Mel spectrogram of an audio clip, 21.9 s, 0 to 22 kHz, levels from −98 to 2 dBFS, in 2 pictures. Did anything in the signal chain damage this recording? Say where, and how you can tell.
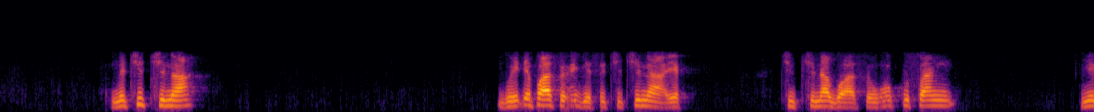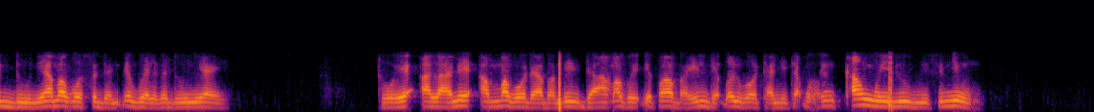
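Yes. The codec stage left the whole clip sounding rough and synthetic, which fits G.729 at 8 kbit/s. A spectrogram shows energy confined to roughly 150 Hz to 3.5 kHz, with a hard ceiling and nothing above. The pulse-based excitation gives the audio its rough, synthetic texture.

In the network stage, VoIP packet loss was concealed by the speech codec at 2.29, 5.63, 8.76, 11.62, 13.63, 17.0, 19.04 and 20.64 s, with gaps of 30 to 90 ms. The decoder repeats its last pitch and filter, so each gap is stretched into a buzzy tone or coloured noise that fades. The waveform shows a decaying stretch.

Invalid numbers at full scale hit at 16.53 s and from 19.83 to 19.85 s, probably in a processing stage where a calculation produced invalid values. The first is a single loud bang. The second pops at its start and end. 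On the waveform each one is a flat block at one extreme value, far beyond the audio's peaks, and the spectrogram shows a bright broadband stripe.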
